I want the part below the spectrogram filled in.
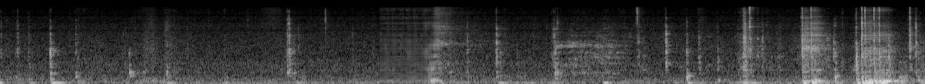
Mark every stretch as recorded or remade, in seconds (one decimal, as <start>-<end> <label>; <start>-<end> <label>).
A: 0.0-3.8 recorded; 3.8-4.4 remade; 4.4-9.3 recorded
